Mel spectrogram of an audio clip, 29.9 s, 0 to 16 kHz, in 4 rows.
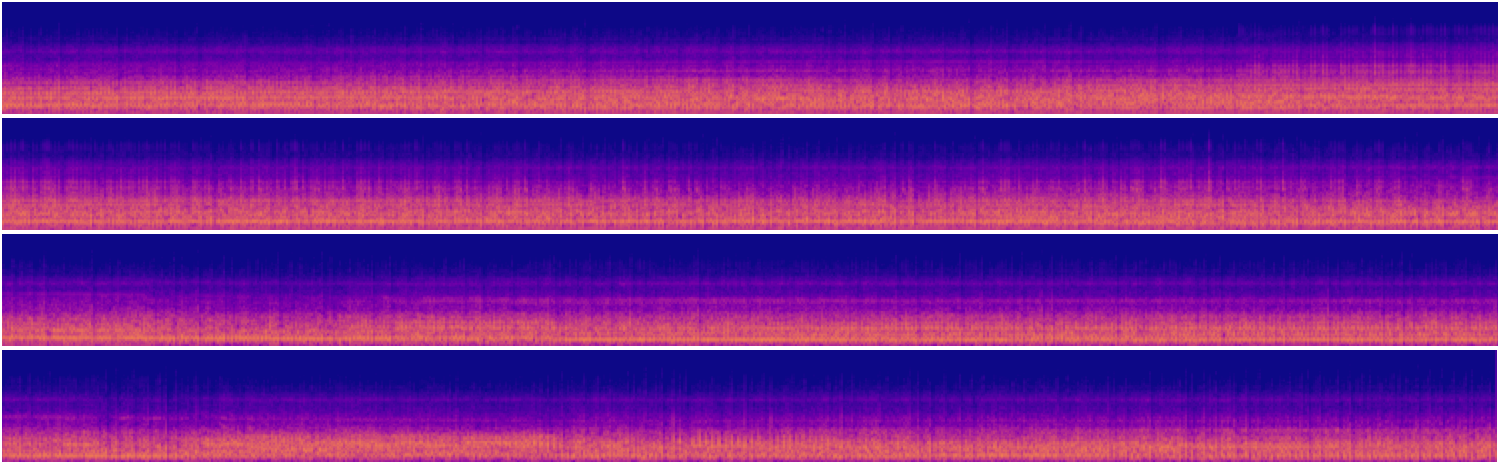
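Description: Kawasaki Ninja 300's parallel-twin engine running under load as the motorcycle is ridden, heard from on board. Its note sags slowly, drops further about halfway through, then holds steady.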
